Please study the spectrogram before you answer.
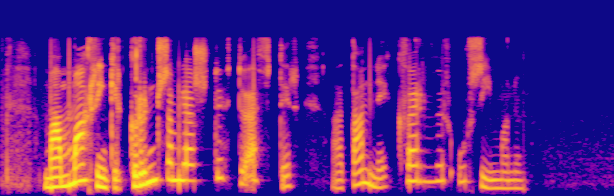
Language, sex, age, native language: Icelandic, female, 30-39, Icelandic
